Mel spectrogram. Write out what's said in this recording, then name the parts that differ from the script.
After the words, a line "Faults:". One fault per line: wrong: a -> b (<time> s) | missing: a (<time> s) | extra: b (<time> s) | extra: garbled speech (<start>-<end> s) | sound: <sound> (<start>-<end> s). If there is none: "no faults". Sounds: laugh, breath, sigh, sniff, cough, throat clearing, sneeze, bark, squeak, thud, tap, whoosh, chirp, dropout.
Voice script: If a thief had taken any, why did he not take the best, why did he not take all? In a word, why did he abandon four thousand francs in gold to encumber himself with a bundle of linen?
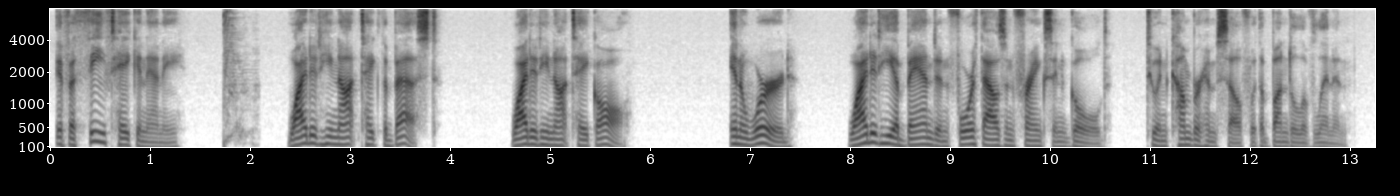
If a thief taken any, why did he not take the best, why did he not take all? In a word, why did he abandon four thousand francs in gold to encumber himself with a bundle of linen?
Faults:
missing: had (0.6 s)
sound: thud (1.7-2.1 s)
